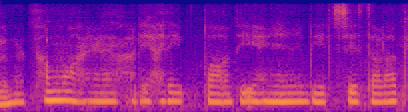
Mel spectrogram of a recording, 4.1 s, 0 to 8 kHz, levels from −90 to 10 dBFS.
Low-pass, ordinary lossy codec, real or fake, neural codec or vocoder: 7.2 kHz; none; fake; codec, 16 kHz in and 24 kHz out, 0.6 kbps, FocalCodec, streaming, 2048 codes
